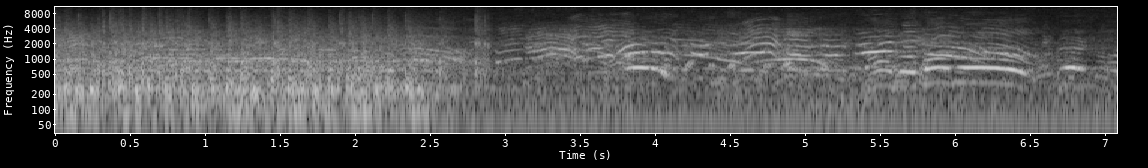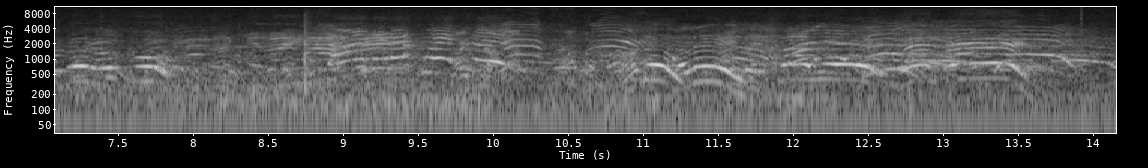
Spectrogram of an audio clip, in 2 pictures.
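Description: Children shout across an outdoor sports field.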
